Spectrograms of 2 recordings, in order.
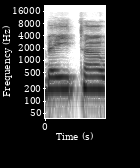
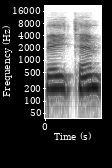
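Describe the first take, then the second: First: The word ends with a plain vowel. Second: The word ends with an n sound. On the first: The word is read at a pause. "durakta ise" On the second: The word is read within running speech. "beyten bir ev"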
